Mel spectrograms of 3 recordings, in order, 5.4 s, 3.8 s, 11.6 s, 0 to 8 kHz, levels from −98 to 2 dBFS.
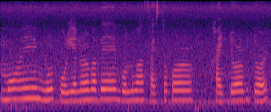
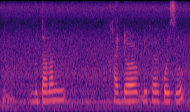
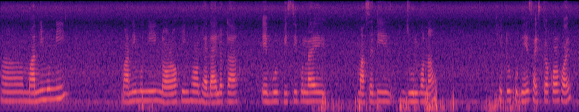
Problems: constant background noise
